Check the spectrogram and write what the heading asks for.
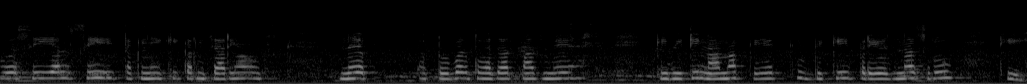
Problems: constant background noise, low volume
